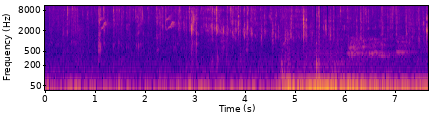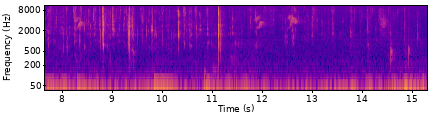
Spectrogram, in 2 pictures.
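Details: Raw meats, including beef heart, liver, chicken feet and a homemade raw chicken nugget, chewed by Nala, a Kelpie German Shepherd mix dog. Sharp biting snaps and crunches come in bursts, with a brief tonal squeak near six seconds.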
